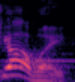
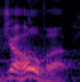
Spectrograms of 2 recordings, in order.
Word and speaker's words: Jehovah: say it's Jehovah or some say it's Yahweh. I choose Jehovah. I choose Jehovah because the Masoretes put the vowel points on it. And when they put the vowel points on it, we pronounce it that way.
